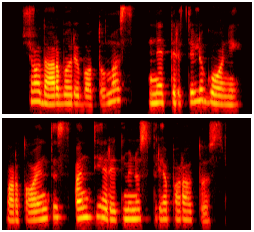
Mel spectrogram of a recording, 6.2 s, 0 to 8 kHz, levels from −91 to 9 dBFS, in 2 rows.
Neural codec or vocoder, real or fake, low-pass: none; real; 7.2 kHz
